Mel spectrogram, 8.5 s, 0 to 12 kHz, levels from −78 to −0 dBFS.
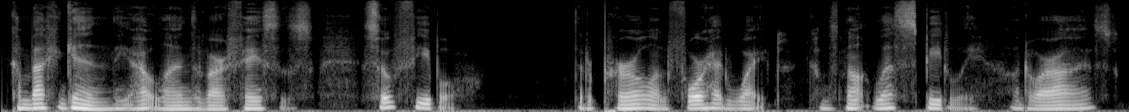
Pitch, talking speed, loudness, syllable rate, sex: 120 Hz, 165 wpm, -19 LUFS, 5.2 syllables/s, male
